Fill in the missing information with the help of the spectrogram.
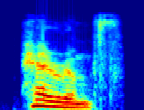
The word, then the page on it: harrumph: Indian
